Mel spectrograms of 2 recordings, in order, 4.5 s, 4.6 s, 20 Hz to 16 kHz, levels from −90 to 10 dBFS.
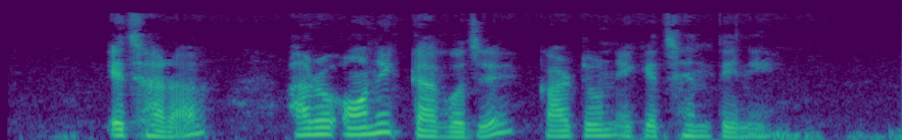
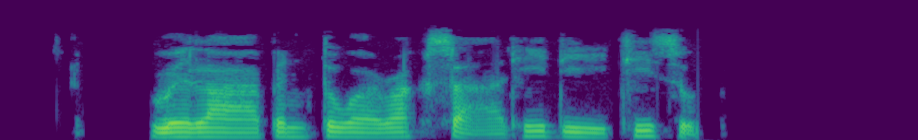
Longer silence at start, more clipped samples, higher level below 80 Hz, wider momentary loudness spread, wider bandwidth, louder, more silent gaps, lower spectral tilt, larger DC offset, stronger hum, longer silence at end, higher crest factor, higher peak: second, 0.35 s vs 0.75 s; neither; first, -54 dBFS vs -62 dBFS; first, 13 LU vs 9 LU; first, 11.5 kHz vs 7.4 kHz; second, -25 LUFS vs -19 LUFS; neither; first, -7 dB/octave vs -5.5 dB/octave; neither; neither; second, 0 s vs 1.1 s; about the same, 18 dB vs 18 dB; second, -8 dBFS vs -2 dBFS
